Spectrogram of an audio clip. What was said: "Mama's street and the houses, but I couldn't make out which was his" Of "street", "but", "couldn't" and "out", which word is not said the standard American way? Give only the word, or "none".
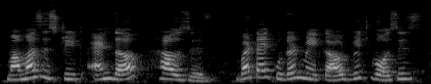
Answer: none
